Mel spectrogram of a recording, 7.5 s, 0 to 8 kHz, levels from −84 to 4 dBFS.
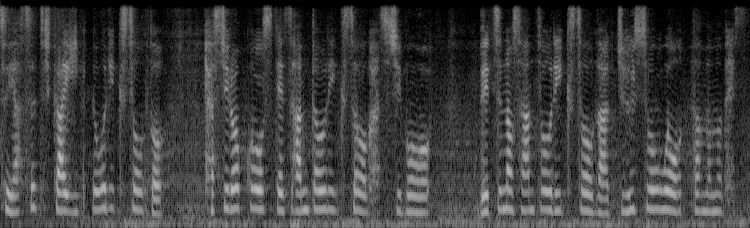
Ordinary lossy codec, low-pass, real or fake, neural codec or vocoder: none; 7.2 kHz; fake; codec, 16 kHz in and 24 kHz out, 0.6 kbps, FocalCodec, streaming, 4096 codes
